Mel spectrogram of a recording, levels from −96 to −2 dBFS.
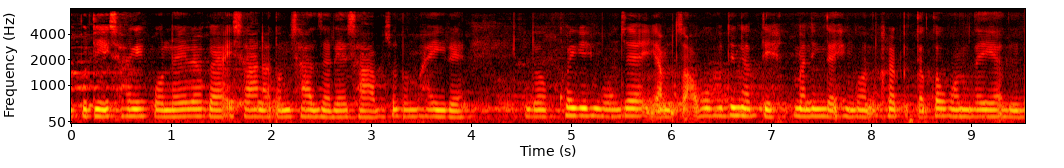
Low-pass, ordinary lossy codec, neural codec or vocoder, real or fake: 7.2 kHz; none; codec, 16 kHz in and 24 kHz out, 2.2 kbps, FireRedTTS-2 codec; fake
